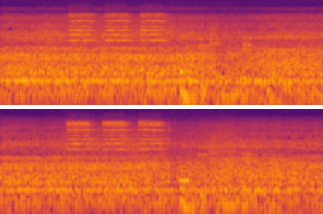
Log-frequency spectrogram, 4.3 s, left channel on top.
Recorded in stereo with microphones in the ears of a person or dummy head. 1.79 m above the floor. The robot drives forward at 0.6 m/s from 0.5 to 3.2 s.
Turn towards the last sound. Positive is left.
turn(degrees=-25)  # may be behind; listen again after turning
